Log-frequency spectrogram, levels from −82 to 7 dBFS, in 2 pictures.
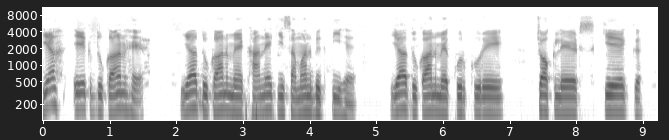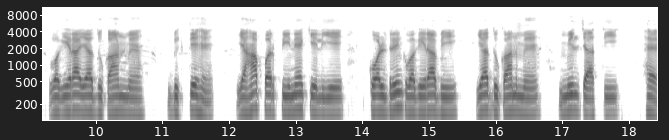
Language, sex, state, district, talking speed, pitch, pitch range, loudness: Hindi, male, Uttar Pradesh, Etah, 125 wpm, 140 Hz, 130-145 Hz, -32 LUFS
